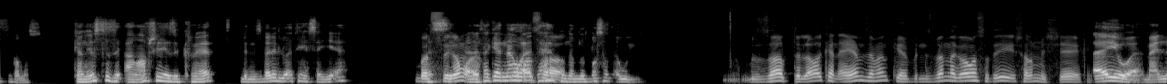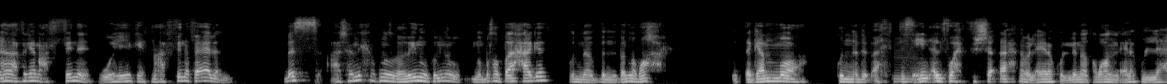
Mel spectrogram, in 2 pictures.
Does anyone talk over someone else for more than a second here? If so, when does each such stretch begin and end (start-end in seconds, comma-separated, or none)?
4.2-5.7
